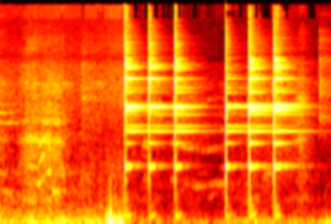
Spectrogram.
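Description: A boulder is struck with a hammer six times, and each strike rings with a clear, bright, bell-like tone that rings briefly before fading. Faint background murmur and a low thump come before the first strike.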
